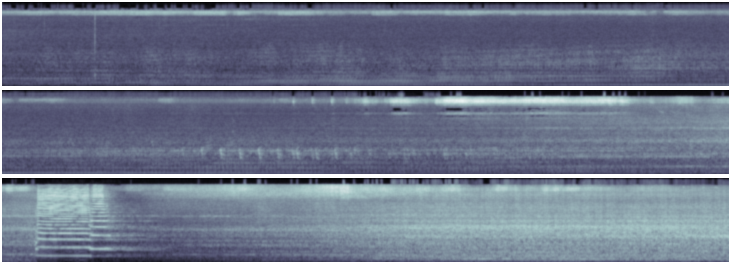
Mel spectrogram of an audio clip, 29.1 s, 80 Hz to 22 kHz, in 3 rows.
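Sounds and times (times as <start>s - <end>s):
train hum: 0.0s - 29.0s
train wheels clattering over rail joints: 11.4s - 18.2s.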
